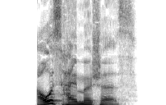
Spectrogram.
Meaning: strong/mixed nominative/accusative neuter singular of ausheimisch
- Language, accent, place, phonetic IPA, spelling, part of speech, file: German, Germany, Berlin, [ˈaʊ̯sˌhaɪ̯mɪʃəs], ausheimisches, adjective, De-ausheimisches.ogg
